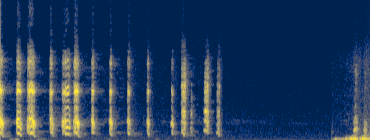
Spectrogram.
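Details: A young chukar partridge of this season, a hunting bird, utters about fourteen sharp chuk notes over two seconds that thin and weaken toward the end, followed by a low rumbling noise.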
